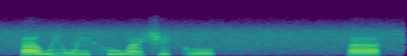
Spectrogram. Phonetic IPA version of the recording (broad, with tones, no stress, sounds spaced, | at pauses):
a˧ w i˦ w ĩ˧ h u˧ w ã˨ ʃ e˧ k o˨ | a˨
